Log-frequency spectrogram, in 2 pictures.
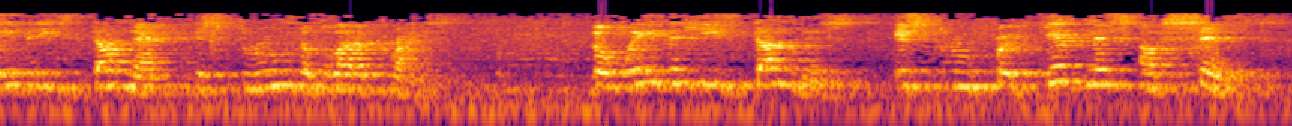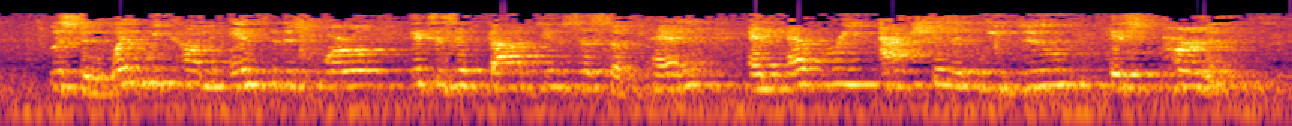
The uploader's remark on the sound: For our First Service as Cornerstone Church. We apologize for the low audio quality.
